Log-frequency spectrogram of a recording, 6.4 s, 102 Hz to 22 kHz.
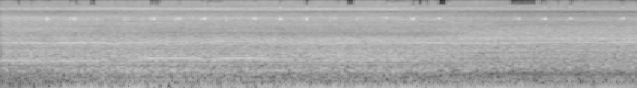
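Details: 2006 Jeep Liberty 3.7L V6 after alternator replacement and belt reinstall: a smooth, even idle with a steady low hum and no grinding, squeal or rattle from the belt side. The earlier noise is gone, normal idle.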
